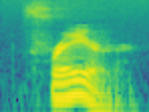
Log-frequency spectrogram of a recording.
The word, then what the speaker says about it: Freyer: If it was F-R-A-Y-E-R. – Right. I've always thought of it as like Friar Tuck. – Right. – But it's not. – No. – Freyer. – Yeah. – Interesting. Nobody in your family pronounces it Friar? – Absolutely not. – Wow. – In fact, we've corrected people for many, many years.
